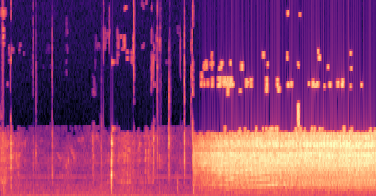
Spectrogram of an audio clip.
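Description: A few light clicks, then about three seconds in a power drill starts running in reverse with its pitch dropping, driving a left-hand bit into a snapped bolt to back it out.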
